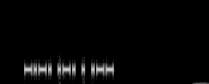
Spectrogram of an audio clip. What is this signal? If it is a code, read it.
Morse code, heard as a keyed tone, about 53 wpm, 700 Hz. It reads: CREW
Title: Sentences from Top 1500 Words - New Word Drill - 50wpm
